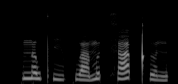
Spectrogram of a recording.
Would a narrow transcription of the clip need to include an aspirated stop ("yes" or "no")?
yes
